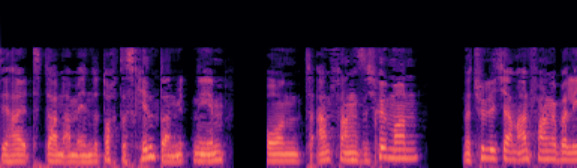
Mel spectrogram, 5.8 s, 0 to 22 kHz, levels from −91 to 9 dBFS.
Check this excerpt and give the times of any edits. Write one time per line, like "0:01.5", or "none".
0:03.7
